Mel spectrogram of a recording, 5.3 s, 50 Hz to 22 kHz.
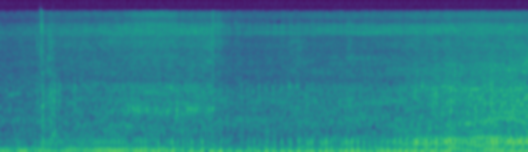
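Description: A Moto Guzzi V7 Racer motorcycle engine rumbles loudly up close, pulling away at low speed with a steady, throaty drone and slight rise in pitch.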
